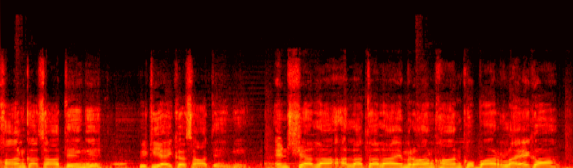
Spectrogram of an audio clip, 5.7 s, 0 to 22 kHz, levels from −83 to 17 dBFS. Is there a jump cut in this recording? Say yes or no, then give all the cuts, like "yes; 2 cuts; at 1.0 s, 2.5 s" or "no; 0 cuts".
yes; 1 cut; at 2.5 s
